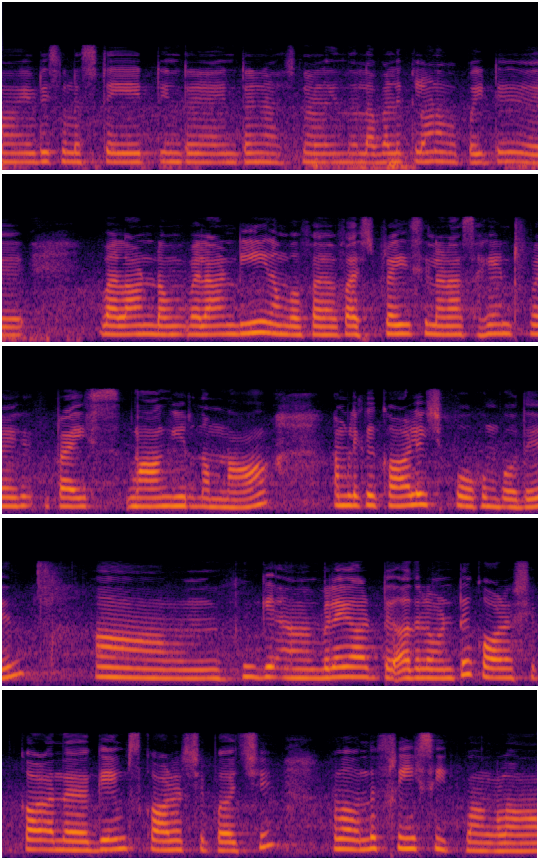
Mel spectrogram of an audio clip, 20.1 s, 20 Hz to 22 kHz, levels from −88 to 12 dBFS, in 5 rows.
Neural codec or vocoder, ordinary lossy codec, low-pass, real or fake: none; none; none; real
